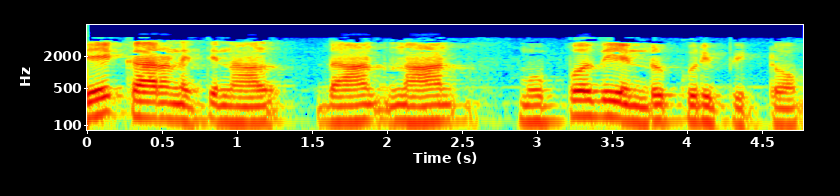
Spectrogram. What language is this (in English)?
Tamil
